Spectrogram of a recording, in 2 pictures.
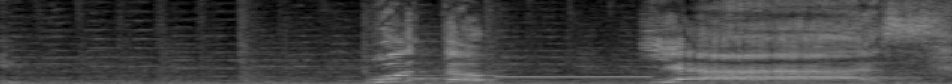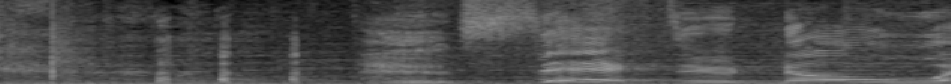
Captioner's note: beep; man laughing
